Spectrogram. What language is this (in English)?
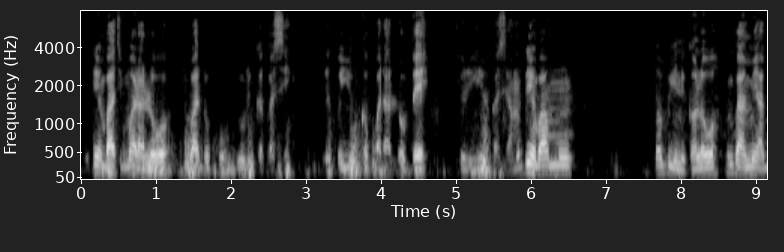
Yoruba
